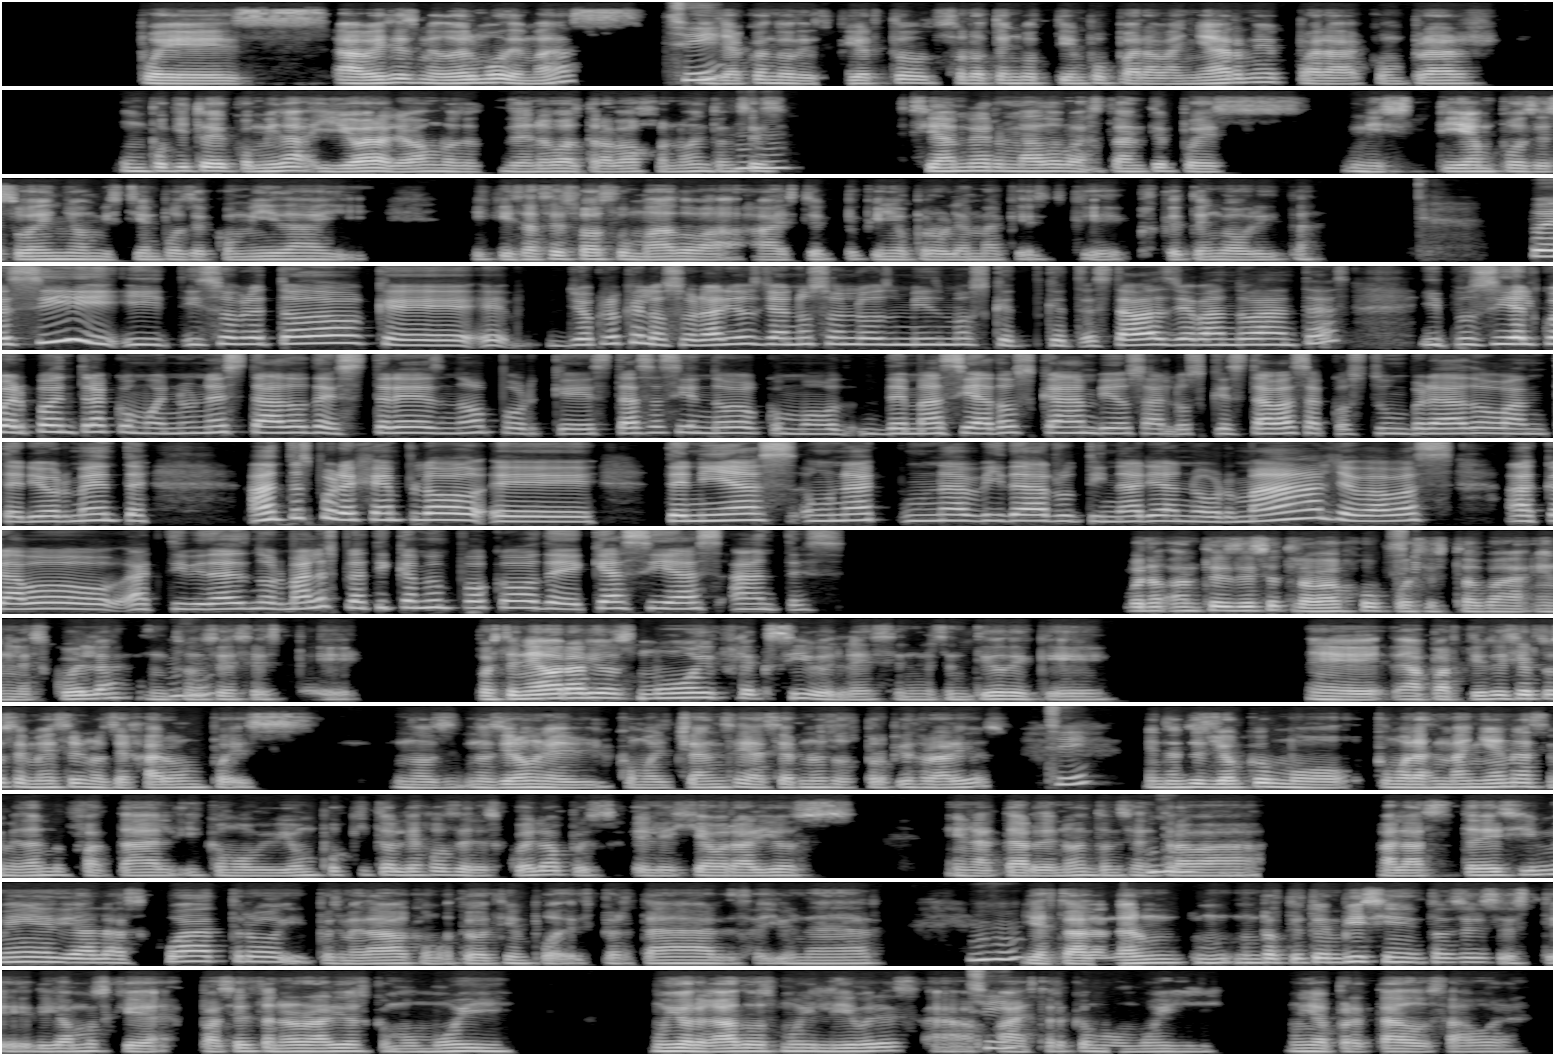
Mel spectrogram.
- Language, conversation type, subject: Spanish, advice, ¿Por qué no tengo energía para actividades que antes disfrutaba?
- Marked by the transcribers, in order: other background noise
